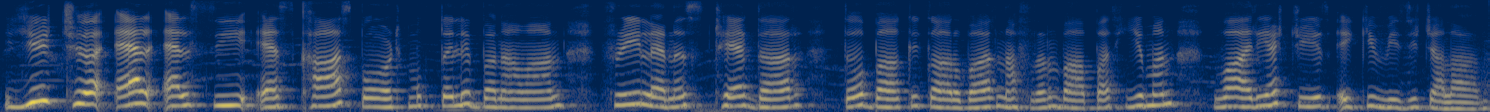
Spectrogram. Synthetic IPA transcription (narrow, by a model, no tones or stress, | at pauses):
jit͡ʃʰielelsieskʰaːspoːʈʰmuxt̪ɐlifbɐnaːʋaːnfʰɾiːlenəsʈʰeːk̚d̪aːɾ | t̪ɨbaːkikaːɾoːbaːɾnɐfɾɐnbaːpɐt̪ʰjimɐn | ʋaːɾijɐʃt͡ʃiːzəkiʋizit͡ʃɐlaːn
